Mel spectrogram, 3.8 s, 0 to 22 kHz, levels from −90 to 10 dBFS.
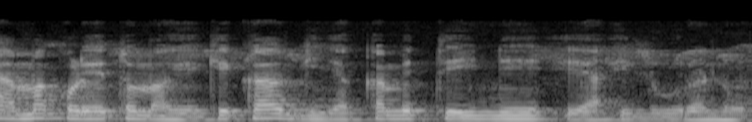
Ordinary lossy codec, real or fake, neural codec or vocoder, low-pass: none; fake; vocoder, 24 kHz, 100 mel bands, Vocos; 10.8 kHz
